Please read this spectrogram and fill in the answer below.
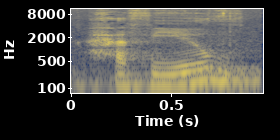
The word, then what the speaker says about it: حفيظ: ثم في حرف الحاء، حرف الحاء من صفاته الاستفال، في كلمتي حفيظ وحصيد، قد فخمت حرف الحاء في هاتين الكلمتين، والصواب أن تنطقهما هكذا حفيظ بترقيق حرف الحاء وحصيد كذلك.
